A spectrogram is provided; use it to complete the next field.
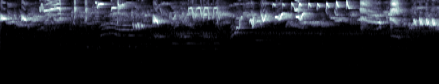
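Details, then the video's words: Several birds in an aviary in the morning, a busy chorus of overlapping high chirps, squawky notes and short trilled phrases that overlap with no pause throughout. "KICAU BURUNG DI AVIARY SAAT PAGI HARI"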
